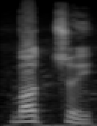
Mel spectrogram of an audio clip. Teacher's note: এরপর বচ্চই, এখানে আমরা যেটা উচ্চারণ করছি খেয়াল করুন, আমরা বচ্চই অর্থাৎ একটা চ প্রথমে উচ্চারণ করছি বচ, এরপরে উচ্চারণ করলাম কি চই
